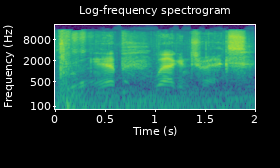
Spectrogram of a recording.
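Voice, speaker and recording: An actor playing a steady, loyal resistance scout in a strategy game, laconic and calm. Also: male voice, low voice, drawn-out words, background noise. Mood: grim, calm.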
